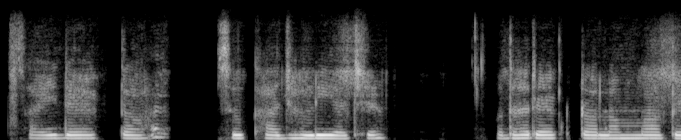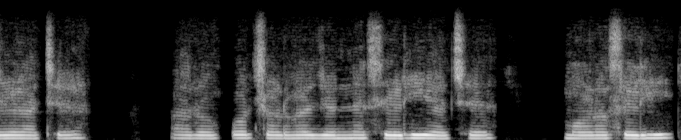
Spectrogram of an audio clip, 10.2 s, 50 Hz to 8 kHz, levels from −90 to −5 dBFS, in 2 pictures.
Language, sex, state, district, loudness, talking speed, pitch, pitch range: Bengali, male, West Bengal, Malda, -23 LUFS, 110 wpm, 175 Hz, 175-180 Hz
